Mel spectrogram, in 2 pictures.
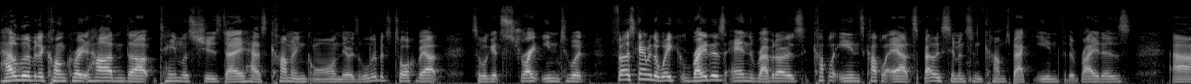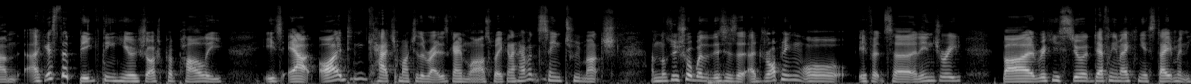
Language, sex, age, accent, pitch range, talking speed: English, male, 20-39, Australian, 130-150 Hz, 255 wpm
